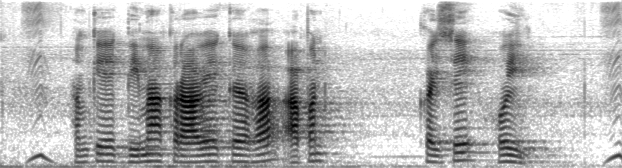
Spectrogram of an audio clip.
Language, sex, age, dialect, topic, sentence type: Bhojpuri, male, 36-40, Western, banking, question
